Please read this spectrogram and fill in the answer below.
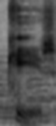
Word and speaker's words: quays: or lake now let's look at keys pronounced Keys these are structures built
